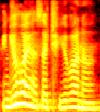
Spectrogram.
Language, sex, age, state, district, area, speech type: Kashmiri, female, 30-45, Jammu and Kashmir, Baramulla, rural, spontaneous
